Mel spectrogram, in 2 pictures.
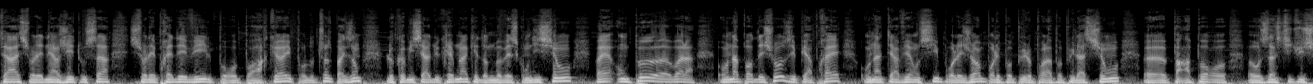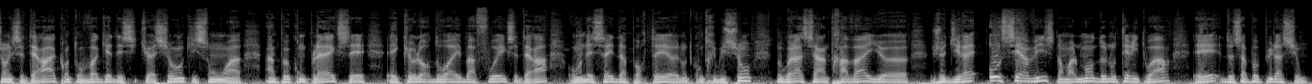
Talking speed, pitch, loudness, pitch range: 240 wpm, 110 Hz, -19 LUFS, 100-120 Hz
